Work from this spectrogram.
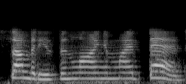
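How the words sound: It is said in a great big voice.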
